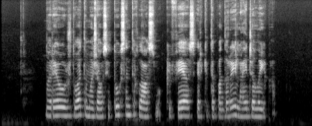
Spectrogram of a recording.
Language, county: Lithuanian, Kaunas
